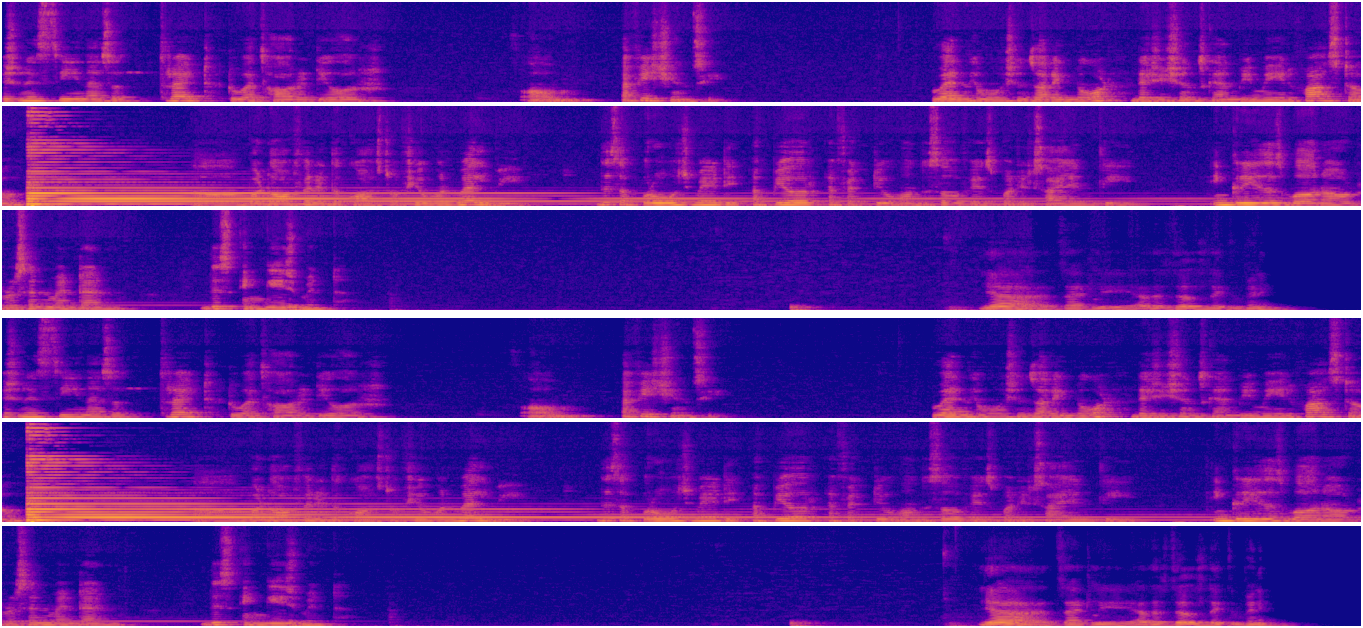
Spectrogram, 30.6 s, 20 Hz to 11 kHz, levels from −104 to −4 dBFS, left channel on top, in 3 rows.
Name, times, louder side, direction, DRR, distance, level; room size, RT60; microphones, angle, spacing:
voice 1, 0.0-2.8 3.9-4.3 4.6-5.4 7.0-10.4 11.6-14.1 14.6-18.7 19.2-21.3 21.9-22.9 26.3-26.5 27.5-27.6, left 2 dB, 25° left, 0.4 m, -41 dB
sound 1, 10.4-19.3, right 1 dB, 75° right, 0.8 m, -34 dB
voice 2, 27.7-29.8, right 4 dB, 55° right, 0.4 m, -42 dB
2.5 x 2.4 x 2.3 m
head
